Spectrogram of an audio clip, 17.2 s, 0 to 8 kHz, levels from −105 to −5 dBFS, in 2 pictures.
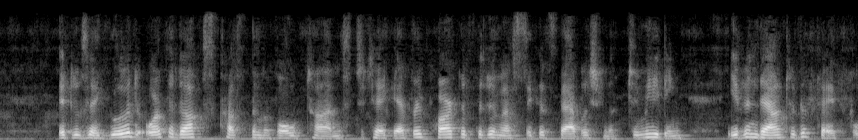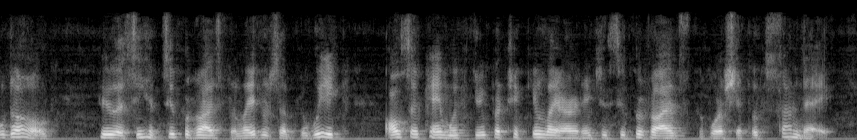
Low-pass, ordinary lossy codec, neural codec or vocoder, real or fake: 7.2 kHz; MP3, 64 kbps; codec, 24 kHz, 6 kbps, HILCodec; fake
